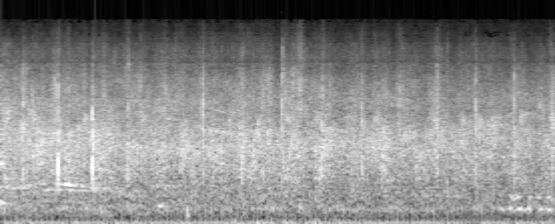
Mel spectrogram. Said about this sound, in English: really proud of these guys. Can you give them one more big clap? That was so beautiful.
